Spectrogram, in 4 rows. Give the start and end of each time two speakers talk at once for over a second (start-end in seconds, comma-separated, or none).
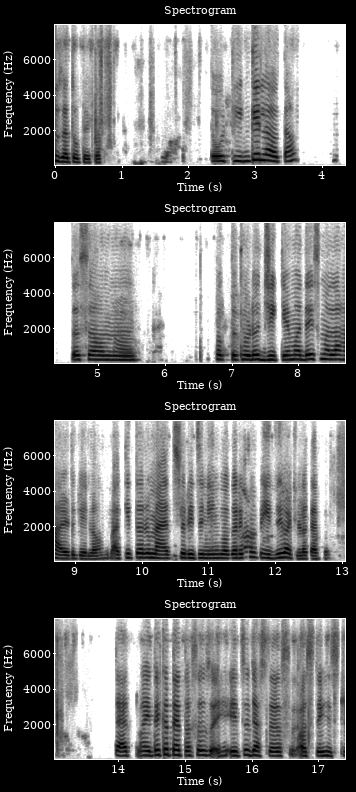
none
